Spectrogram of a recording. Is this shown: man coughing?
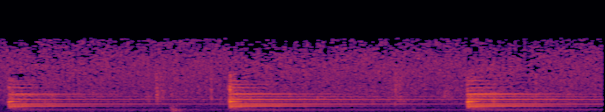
no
